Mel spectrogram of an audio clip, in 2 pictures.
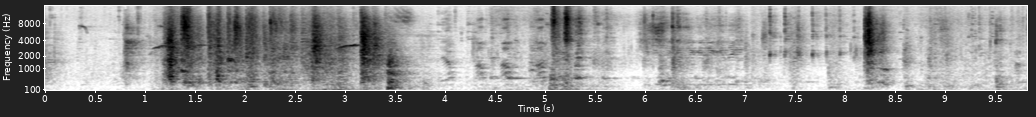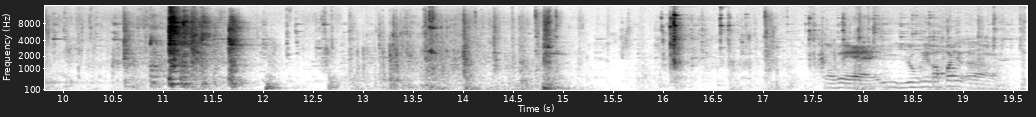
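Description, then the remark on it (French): A door is opened and shut with a few knocks and clatters while people talk over and around the movement. “Mira, bien, Allez, puerta.”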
